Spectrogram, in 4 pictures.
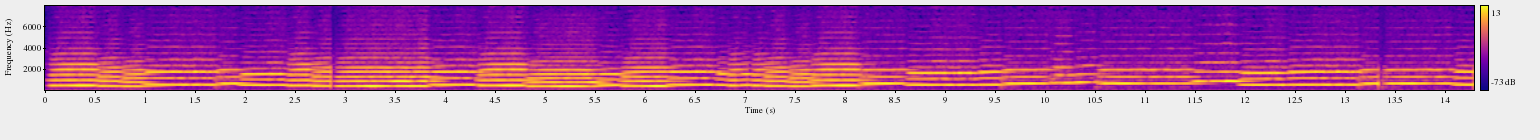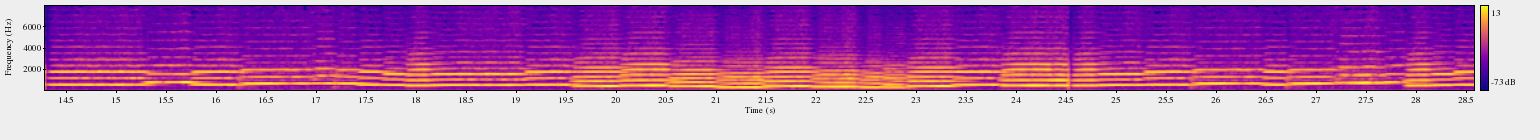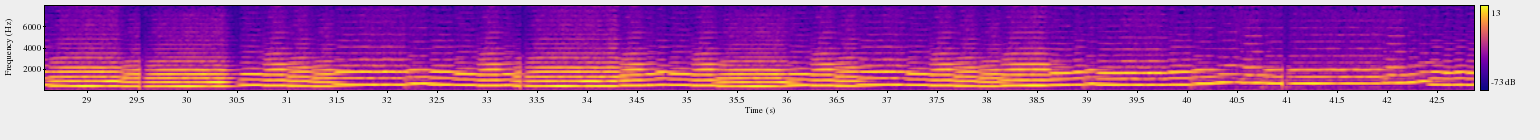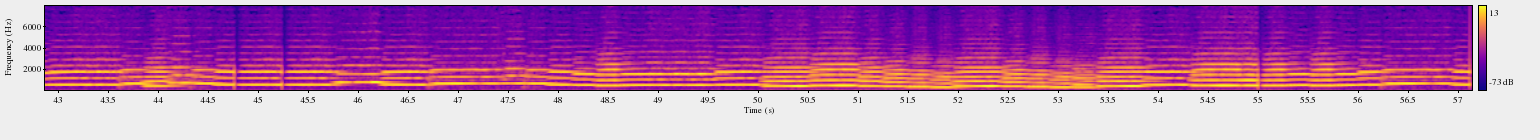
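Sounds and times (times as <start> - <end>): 
flute playing a gavotte: 0.0 - 57.1.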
